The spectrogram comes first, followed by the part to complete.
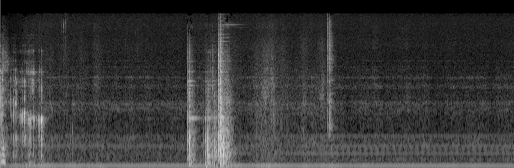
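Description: Angling AI aluminium bait-mold halves clinking as the mold is pulled apart and handled: a quick cluster of sharp metallic clinks about four seconds in, then a single lighter click a couple of seconds later.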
